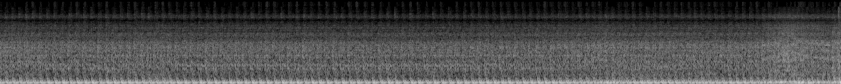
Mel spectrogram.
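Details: 2016 CBR300R with 1133 miles, parked 7 years, idling during a coolant top-up: a steady, even low putter with no knocks or misses, rising slightly at the end; a healthy idle, with the battery charging at 15.6 V.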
